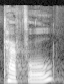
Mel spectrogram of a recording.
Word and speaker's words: TEFL: what's a tefl course te EF l pronounced tefl for short is stands for teaching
